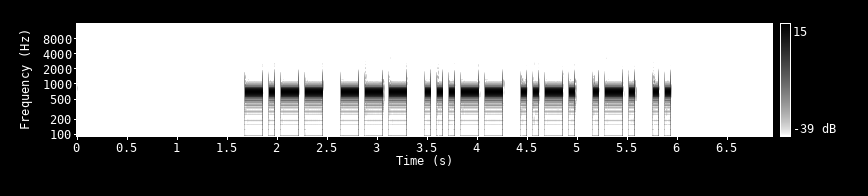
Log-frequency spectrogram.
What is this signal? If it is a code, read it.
Morse code, heard as a keyed tone, about 20 wpm, 700 Hz. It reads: YO3FRI
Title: Call Signs Repeated 3x - 20wpm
